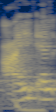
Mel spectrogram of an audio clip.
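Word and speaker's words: ils: So i l s but the pronunciation is il. They do not pronounce the s at the end.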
